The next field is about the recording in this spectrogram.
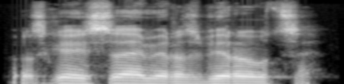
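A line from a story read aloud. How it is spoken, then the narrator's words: Muttered grumble. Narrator (Russian): буркнул Питерс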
